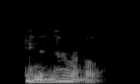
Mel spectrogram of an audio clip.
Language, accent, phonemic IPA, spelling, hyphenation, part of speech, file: English, Southern England, /ɪnɪˈnæɹəb(ə)l/, inenarrable, in‧e‧narr‧a‧ble, adjective, LL-Q1860 (eng)-inenarrable.wav
- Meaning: That cannot be told; indescribable, inexpressible, unspeakable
